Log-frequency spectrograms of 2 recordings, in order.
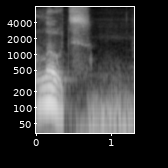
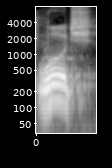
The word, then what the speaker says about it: Łódź: It's spelled with an L, but you keep telling me it's not Lotz. It's Łódź. It's an L with a slash through it, which is more like a W, but it's Łódź.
